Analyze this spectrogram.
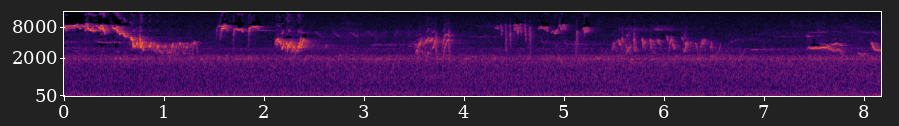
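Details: A European robin in London sings short, high, thin warbling phrases, some trickling downward, separated by brief pauses, over a steady background roar of distant traffic.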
